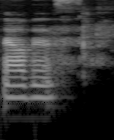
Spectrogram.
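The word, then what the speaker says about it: Nauthiz: It's pronounced now this.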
